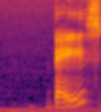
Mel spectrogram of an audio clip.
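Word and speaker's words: Baies: love uh jasmine and i'm going to say it right base b-a-i-e-s i think is the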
